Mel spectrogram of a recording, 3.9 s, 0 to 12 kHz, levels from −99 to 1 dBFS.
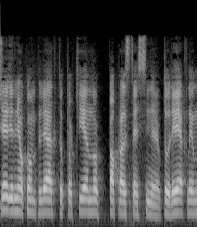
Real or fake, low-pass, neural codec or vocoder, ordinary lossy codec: fake; 7.2 kHz; codec, 16 kHz, 1 kbps, FunCodec, trained on Chinese and English, 50 frames a second; MP3, 48 kbps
